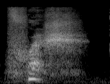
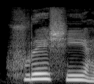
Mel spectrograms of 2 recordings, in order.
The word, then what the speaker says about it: fresh: 왠지 상쾌한이라고 하면 fresh, fresh 발음 자체가 좀 상쾌하지 않나요? 그죠? 후레쉬 아니고요. 프레쉬 아닙니다. 예, 우리말로 그냥 후레쉬 혹은 뭐 프레쉬 이렇게 쓰여져 있는 경우를 종종 보는데 그대로 읽으면 안 되겠죠?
